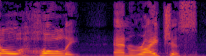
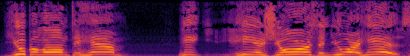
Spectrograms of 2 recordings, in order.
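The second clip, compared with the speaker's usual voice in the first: raised, ringing preacher's voice, shouting the key words; full preaching; 3 semitones higher than usual. Acted. Pastor preaching to his church, at full force. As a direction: preach it hard to the congregation.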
